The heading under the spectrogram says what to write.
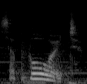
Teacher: Але перший склад є ненаголошений, на нього не падає наш наголос. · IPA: ə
